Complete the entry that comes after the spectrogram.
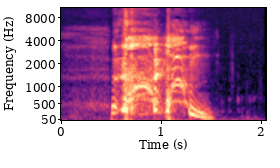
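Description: A single loud cough from the speaker during a recording, with a throaty, rasping quality, lasting about a second before fading into quiet.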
